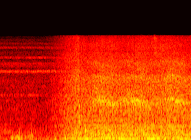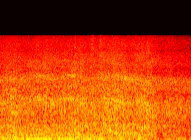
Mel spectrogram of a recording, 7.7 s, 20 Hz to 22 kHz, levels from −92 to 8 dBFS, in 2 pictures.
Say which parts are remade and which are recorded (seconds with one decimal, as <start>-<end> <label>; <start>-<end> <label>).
0.0-0.8 recorded; 0.8-3.3 remade; 3.3-4.1 recorded; 4.1-5.3 remade; 5.3-7.7 recorded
